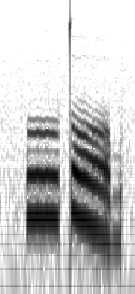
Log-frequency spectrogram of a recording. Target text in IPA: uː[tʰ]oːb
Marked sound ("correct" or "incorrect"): incorrect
